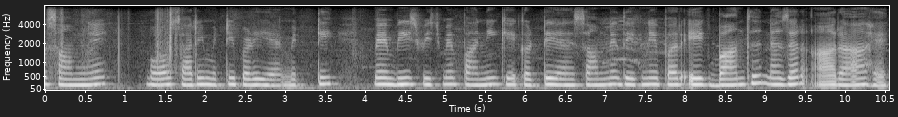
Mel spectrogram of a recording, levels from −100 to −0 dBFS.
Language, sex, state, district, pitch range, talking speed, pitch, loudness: Hindi, female, Uttar Pradesh, Jalaun, 210-230 Hz, 130 wpm, 220 Hz, -18 LUFS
